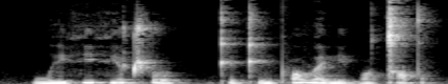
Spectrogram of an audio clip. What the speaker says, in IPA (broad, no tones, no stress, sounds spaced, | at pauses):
w i fʲ e fʲ ɔ t͡ʃʼ u | kʼ i kʼ i pʼ ɔ v ɛ mʲ u b ɔ ǀ ɔ tˤ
